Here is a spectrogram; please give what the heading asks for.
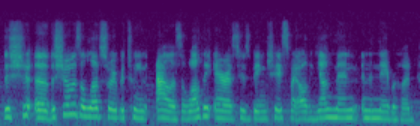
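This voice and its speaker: A woman's voice: medium pitch, fast, a little hiss or hum. A woman playing a story game on a live stream, chatty and bubbly, laughing often. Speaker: player. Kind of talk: casual live-stream chat.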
